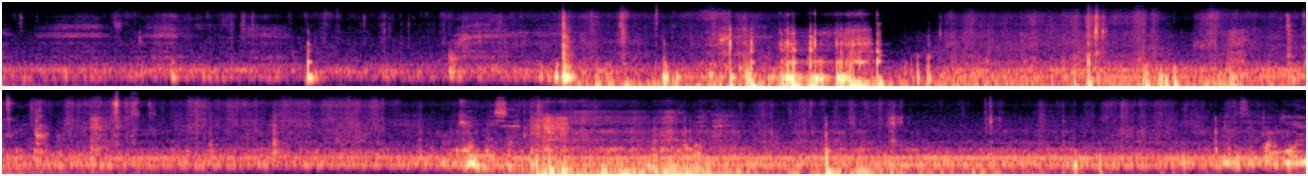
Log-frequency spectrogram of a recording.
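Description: Clicks, knocks and rustling of gloved hands handling and trimming greasy stern-gland packing rope, with louder spells of handling noise and a steady low hum underneath.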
